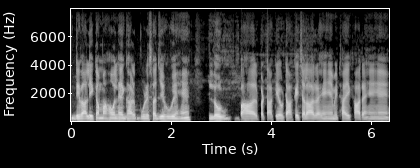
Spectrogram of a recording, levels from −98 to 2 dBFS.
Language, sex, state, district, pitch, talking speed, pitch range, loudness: Hindi, male, Bihar, Samastipur, 110 Hz, 190 wpm, 105-120 Hz, -17 LUFS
